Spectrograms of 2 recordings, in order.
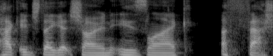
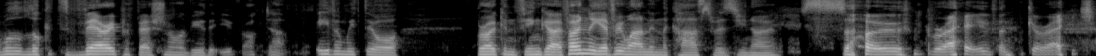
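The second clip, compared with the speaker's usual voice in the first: put-on campy, mock-sincere voice. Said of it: "surely he's playing it up in camp".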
